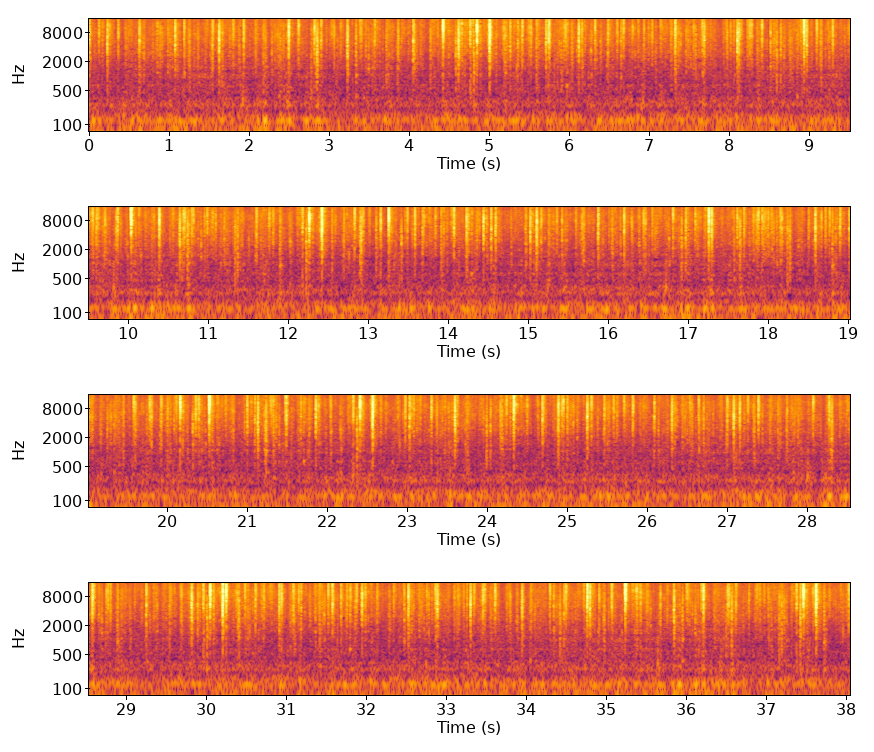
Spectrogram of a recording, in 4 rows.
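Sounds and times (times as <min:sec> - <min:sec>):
wood fire crackling: 0:00.0 - 0:38.0.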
